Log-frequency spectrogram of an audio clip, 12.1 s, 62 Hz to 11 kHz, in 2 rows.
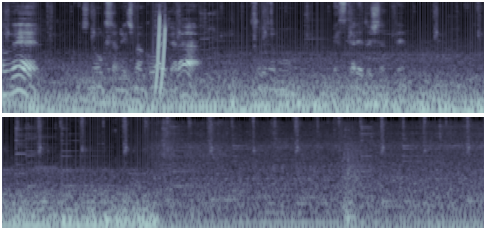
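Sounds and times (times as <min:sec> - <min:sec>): light background music: 0:00.0 - 0:12.0
road rumble inside car: 0:00.0 - 0:12.0.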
